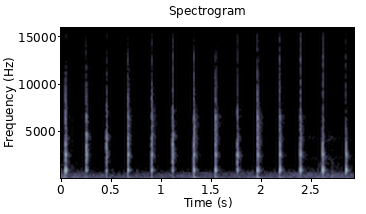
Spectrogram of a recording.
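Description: A fully dried ink stick made of soot and glue is tapped 14 times in a steady rhythm, each tap a short, dry, clear knock centred near 940 Hz, like a wooden temple block. The clear tone marks the stick as fully dried and finished.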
